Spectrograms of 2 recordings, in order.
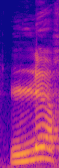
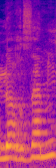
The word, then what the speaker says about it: leurs: In that case, you see, if you have a word that starts with a vocal like friends, for example, amis, you would say leurs amis sont français. Leurs amis. You would do the linking with the final S. Leurs amis sont français. Their friends are French. That works too. But if it's a normal consonant, then you don't hear the final S. You write it though.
